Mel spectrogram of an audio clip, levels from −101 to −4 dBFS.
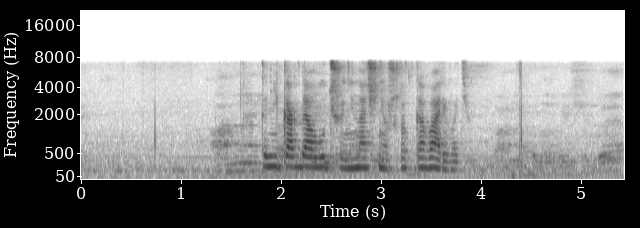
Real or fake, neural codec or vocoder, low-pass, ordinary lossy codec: real; none; 7.2 kHz; none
